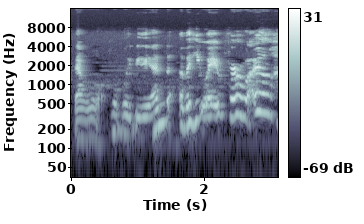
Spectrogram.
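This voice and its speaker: A rambling podcast host in casual chat, voice a little strained from an irritated throat. The tone is bright and forward. The home computer mic sounds dull and muffled. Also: mid-range voice, big pitch swings, fairly quick, creaky. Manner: rambling, self-correcting. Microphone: own computer mic, live video call.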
